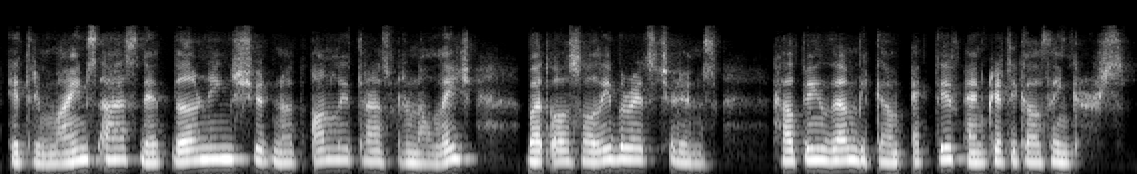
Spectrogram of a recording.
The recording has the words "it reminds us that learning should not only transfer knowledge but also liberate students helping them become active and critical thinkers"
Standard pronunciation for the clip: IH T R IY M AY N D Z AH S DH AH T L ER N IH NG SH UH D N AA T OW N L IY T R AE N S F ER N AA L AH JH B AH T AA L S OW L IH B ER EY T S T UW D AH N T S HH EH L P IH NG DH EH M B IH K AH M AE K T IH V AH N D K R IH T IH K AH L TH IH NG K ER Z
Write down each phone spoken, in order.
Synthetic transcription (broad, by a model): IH T R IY M AY N D S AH S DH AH T L ER N IH NG SH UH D N AA T OW N L IY T R AE N S F ER N AA L AH JH B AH T AA L S OW L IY B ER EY T S T UW D AH N T S HH EH L P IH NG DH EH M B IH K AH M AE K T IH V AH N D K R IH T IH K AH L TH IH NG K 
